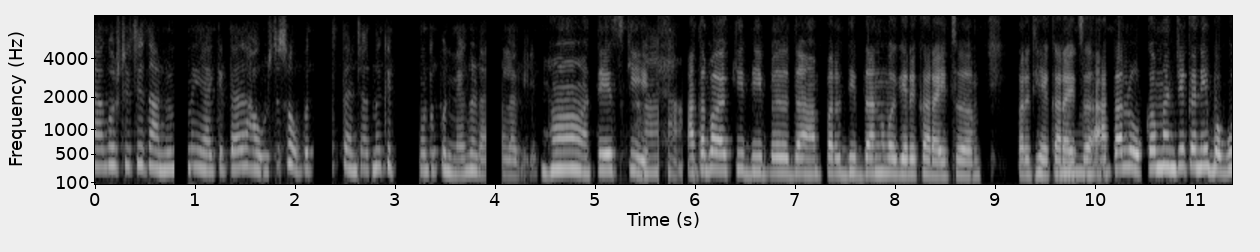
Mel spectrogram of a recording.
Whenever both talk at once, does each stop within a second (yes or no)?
yes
